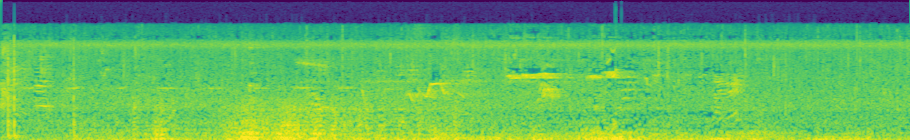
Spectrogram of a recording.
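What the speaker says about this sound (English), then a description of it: "But the thunder is rumbling in." Thunder rolls in during a storm, a long deep rumble swelling and fading under steady rain, loud and continuous throughout.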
